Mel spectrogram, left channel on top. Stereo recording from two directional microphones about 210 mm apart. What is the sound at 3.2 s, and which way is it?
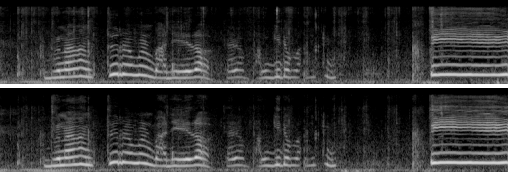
Speech, 20° right (ahead or behind).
